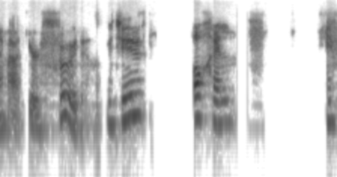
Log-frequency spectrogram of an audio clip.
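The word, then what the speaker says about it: אוכל: Another very important word is talking about your food, which is ochel. If it's easier for you to say ochel, it's okay. It's pronounced ochel, which means food.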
